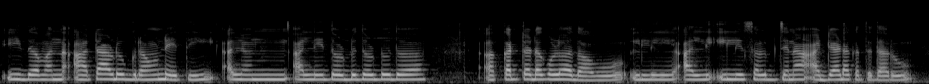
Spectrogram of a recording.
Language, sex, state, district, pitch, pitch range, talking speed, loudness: Kannada, female, Karnataka, Belgaum, 225 Hz, 220-230 Hz, 110 wpm, -26 LUFS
